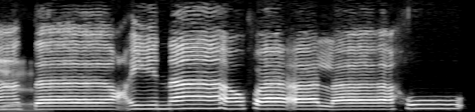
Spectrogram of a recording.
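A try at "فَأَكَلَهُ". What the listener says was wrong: Fa'akalahu itu kan bukan lam, itu alif. Pa'a. Pa'a ini pa'a. Bukan lam. kalau kalau lam nyambung, ini kan alif. yang ini alif tuh.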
